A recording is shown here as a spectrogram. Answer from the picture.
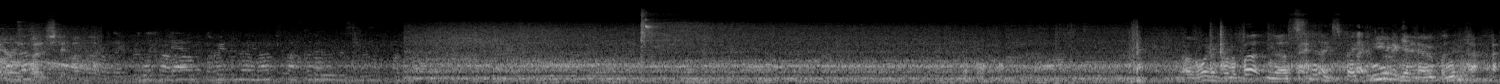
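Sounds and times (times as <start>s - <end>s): rail car rumble and rattle: 0.0s - 15.0s
steady hum tones: 4.1s - 12.0s.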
